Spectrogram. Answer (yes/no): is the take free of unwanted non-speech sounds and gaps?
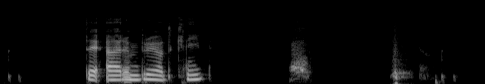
no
